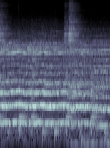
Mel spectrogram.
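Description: Girls singing a slow song with long held notes, the lead voice sung into a microphone, over a short high stroke that repeats about every one and a half seconds.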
